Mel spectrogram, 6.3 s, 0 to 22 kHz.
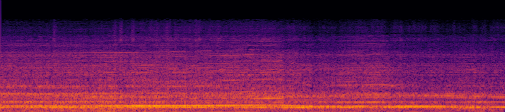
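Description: Lotus Exige engine with an aftermarket 2-Bular exhaust, heard from inside the cabin while lapping at high revs; its pitch holds steady, then eases down a little about three and a half seconds in as the throttle comes off, with tyre and wind noise beneath.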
